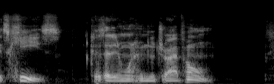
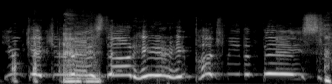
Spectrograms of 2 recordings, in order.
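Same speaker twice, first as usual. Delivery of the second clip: put-on girlish tattling; 4 dB louder than usual. Calling dad after the punch, hammed-up girlish whine. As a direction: squeal it like a kid running to dad. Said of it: "the n-, most girlish".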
